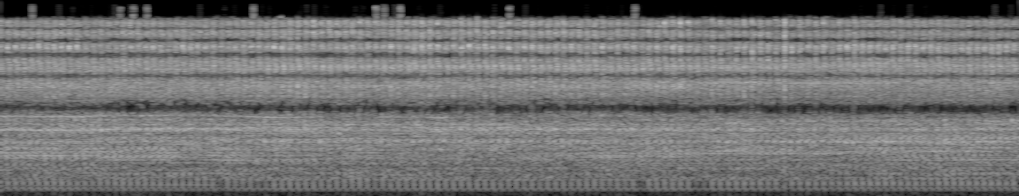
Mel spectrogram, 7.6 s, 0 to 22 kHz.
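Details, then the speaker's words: John Deere 140 Hydro lawn tractor, warm, in neutral after adjusting the freewheeling valve off the check valves to cure creep: even, steady engine beat about three and a half per second, no clatter or hunting; healthy. "It's in neutral. No funny noises. That's always a good thing."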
